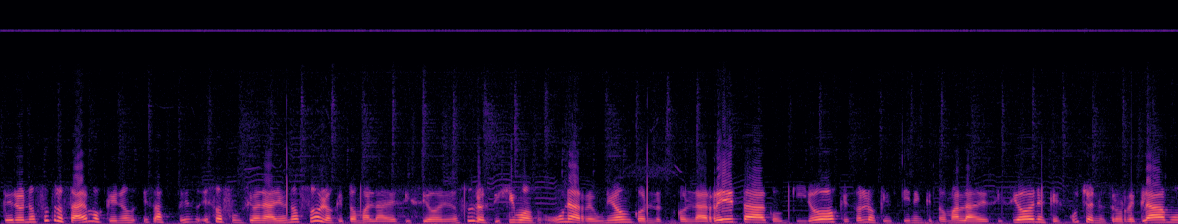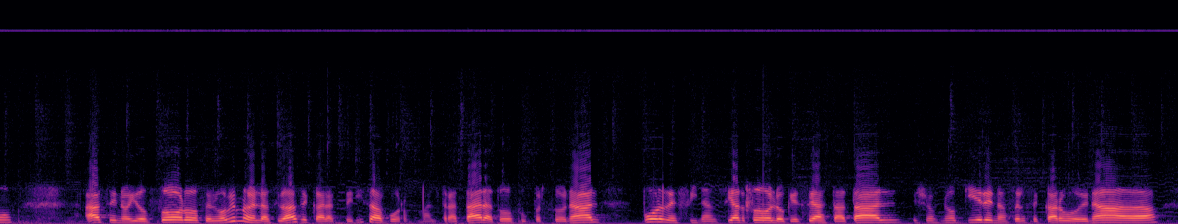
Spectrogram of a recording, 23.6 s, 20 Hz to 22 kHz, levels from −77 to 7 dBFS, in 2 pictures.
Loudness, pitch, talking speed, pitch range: -21 LUFS, 210 Hz, 175 wpm, 185-240 Hz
